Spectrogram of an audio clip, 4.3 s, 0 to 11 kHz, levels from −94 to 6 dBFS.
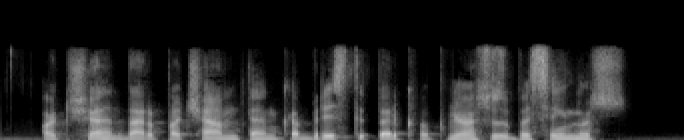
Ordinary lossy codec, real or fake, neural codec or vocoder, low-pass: MP3, 64 kbps; fake; codec, 16 kHz, 2 kbps, X-Codec, HuBERT features, trained on general audio; 7.2 kHz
